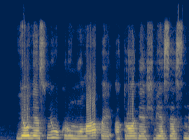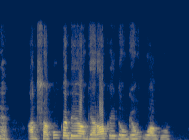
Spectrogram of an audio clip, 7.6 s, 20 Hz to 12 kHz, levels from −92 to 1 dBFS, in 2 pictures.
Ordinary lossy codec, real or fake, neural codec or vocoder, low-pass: Opus, 32 kbps; fake; vocoder, 22.05 kHz, 80 mel bands, Vocos; 9.9 kHz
